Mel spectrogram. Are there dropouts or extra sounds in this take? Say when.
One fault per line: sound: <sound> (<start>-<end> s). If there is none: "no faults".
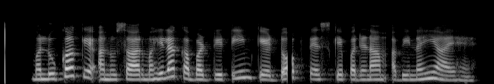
sound: dropout (2.9-2.9 s)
